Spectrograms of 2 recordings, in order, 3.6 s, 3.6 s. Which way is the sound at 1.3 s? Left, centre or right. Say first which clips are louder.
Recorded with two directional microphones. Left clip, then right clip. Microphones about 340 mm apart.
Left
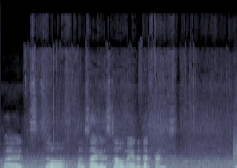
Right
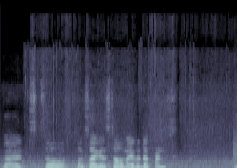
Right 2 dB; right.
